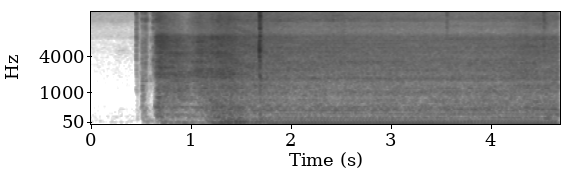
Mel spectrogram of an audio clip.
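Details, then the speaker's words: VW Crafter diesel with an intermittent long-crank complaint: short crank of about 2.7 seconds, within the 2–3 second average for this vehicle, then catches cleanly into an even, steady idle; normal start. "it started somewhere around there see 2.7 seconds so I'm going to say 2 seconds is about an average crank for it"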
